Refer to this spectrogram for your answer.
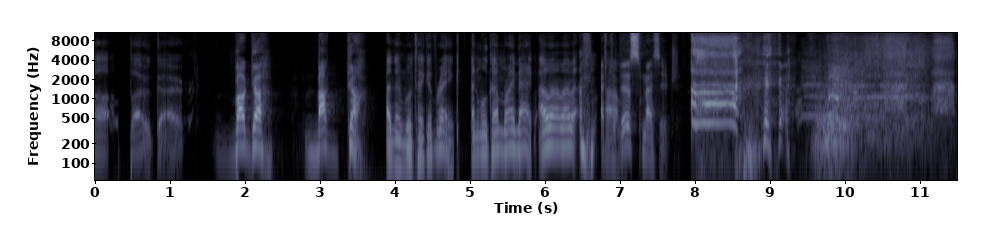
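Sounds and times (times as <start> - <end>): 
speech: 0.0 - 10.3
person letting out a restrained strained scream: 8.0 - 8.7, 9.4 - 11.4.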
